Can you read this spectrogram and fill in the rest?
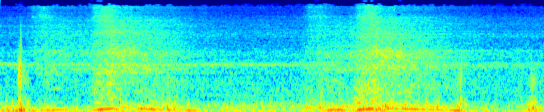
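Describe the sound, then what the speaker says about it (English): A car at an auction yard revs twice, each burst climbing in pitch and falling back to a steady idle, heard up close with no talking. "let's give it a little rev, see how she sounds"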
